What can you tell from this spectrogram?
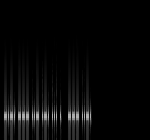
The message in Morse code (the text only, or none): COURSE OF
